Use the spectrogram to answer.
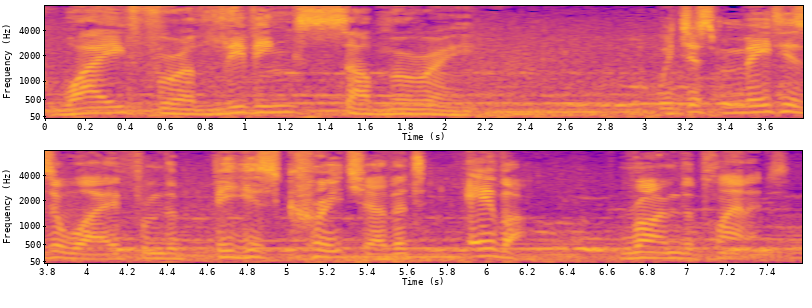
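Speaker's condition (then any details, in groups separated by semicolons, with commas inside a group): No condition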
